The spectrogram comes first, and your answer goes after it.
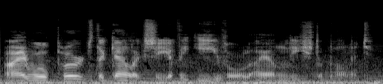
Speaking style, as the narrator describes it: he said, his voice betraying nothing beyond firm resolution

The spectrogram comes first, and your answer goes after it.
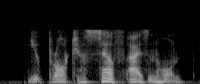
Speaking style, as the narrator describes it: she whispered

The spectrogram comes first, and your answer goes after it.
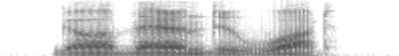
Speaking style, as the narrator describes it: he said quietly

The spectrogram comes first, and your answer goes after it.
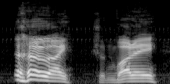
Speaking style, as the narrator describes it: the stranger rumbled

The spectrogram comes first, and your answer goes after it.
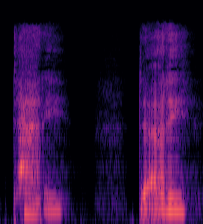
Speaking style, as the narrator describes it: she whispered hoarsely

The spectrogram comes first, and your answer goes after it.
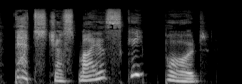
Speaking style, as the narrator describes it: she began with a patronizing sneer

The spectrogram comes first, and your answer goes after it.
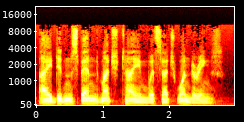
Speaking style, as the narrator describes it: Kabauth said dryly

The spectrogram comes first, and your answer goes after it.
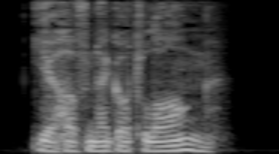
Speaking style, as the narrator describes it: he said, quietly now

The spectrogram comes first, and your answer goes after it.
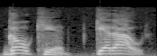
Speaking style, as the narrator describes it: Johnny yelled

